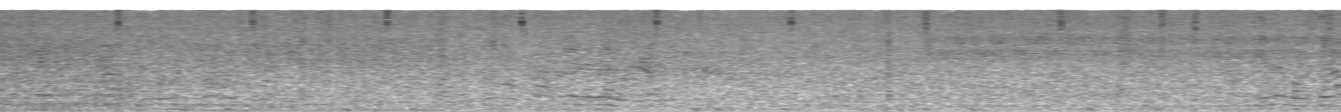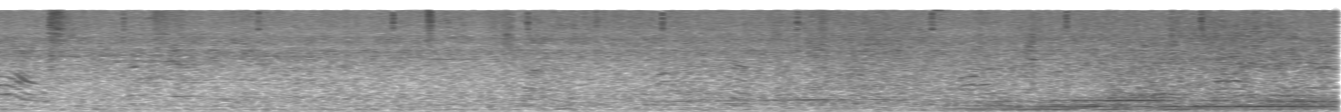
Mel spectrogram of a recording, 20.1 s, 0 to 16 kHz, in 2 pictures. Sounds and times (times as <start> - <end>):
Speech: 0.0 - 6.5, 9.4 - 20.1.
